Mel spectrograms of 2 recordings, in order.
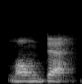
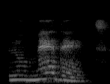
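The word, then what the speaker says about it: לומדת: And I think it's probably just a tav here, Lomdet. Let me double check that. Lomdet. Yeah. Lomedet. It's Lomedet. Yeah, my first thought was right.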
